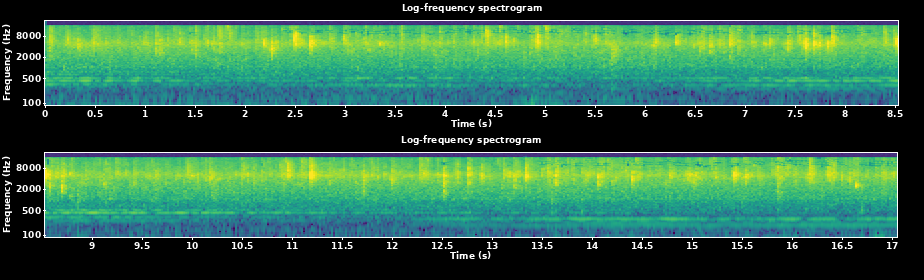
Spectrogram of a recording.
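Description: Heavy rain patters and splashes steadily into puddles.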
